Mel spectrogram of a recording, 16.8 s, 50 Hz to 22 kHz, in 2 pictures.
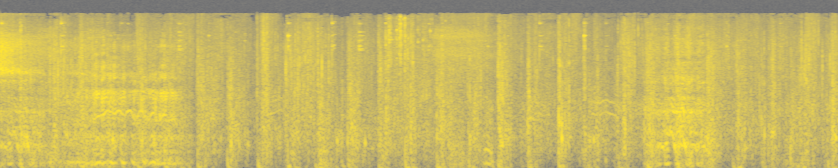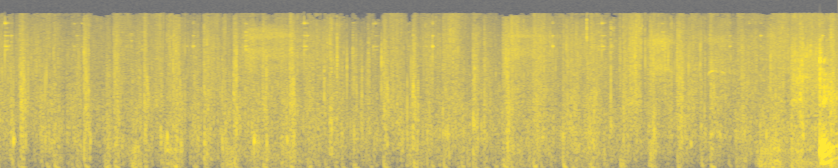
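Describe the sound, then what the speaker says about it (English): Horse hooves clip-clop steadily through snow in Red Dead Redemption 2 on a group trail ride, a continuous muffled rhythm of several horses with an occasional neigh. "Don't you just love the sound of horse hooves in the snow?"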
